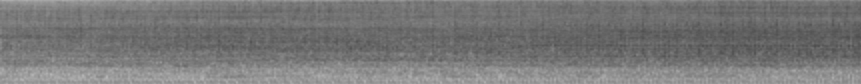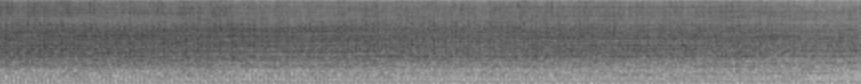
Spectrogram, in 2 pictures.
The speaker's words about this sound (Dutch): Ouderwetse stinkdiesel. Lekkere oude Volvo trekker.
